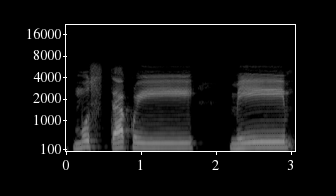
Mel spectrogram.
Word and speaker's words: مستقیم: گی۔ ہجے کرتے ہیں۔ میم سین پیش مس، تا زبر تا، مست، قاف یا زیر قی مستقی، میم زبر ما مستقیم، وقف مستقیم۔ آگے چلتے ہیں۔ ادھر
